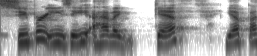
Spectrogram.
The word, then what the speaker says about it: GIF: I have a GIF. Yep, I said it, Caitlin. There's the GIF. She's my team hard G.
